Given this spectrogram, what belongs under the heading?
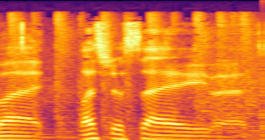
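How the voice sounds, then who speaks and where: Music plays underneath the speech. The man talking has an American accent. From Texas. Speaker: musician, podcast host. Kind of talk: casual podcast conversation.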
